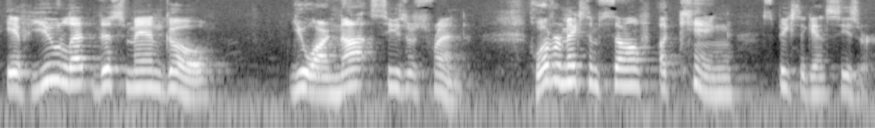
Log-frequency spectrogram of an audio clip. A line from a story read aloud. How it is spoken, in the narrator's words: the Jews cried out, saying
